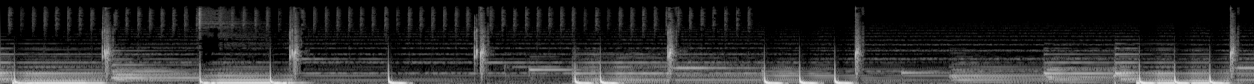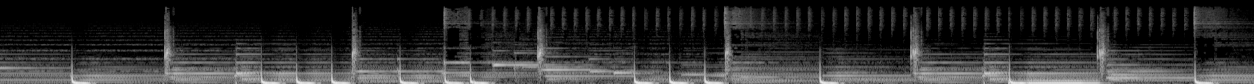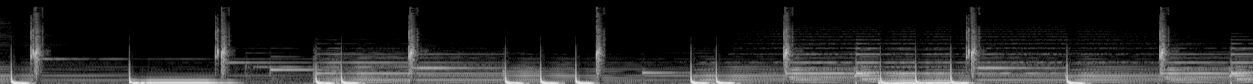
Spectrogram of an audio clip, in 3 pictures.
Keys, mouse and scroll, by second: 4.1 click, 7.7 alt+right click, 8.1 alt+click, 8.3 alt+click, 8.6 alt+middle click, 8.9 alt+right click, 9.1 alt+right click, 9.5 alt+click, 9.6 alt+click, 10.0 alt+right click, 10.5 alt+click, 10.9 alt+click, 11.4 alt+right click, 11.8 alt+right click, 11.9 alt+middle click, 13.3 click, 15.3 alt+right click, 15.6 alt+right click, 15.8 alt+click, 16.0 alt+click, 16.5 alt+middle click, 16.7 alt+middle click, 17.5 alt+click, 18.2 alt+click, 18.5 alt+right click, 18.8 alt+right click, 18.9 alt+click, 19.4 alt+right click, 19.8 alt+right click, 19.9 alt+click, 20.1 alt+click, 20.5 alt+middle click, 20.6 alt+middle click, 21.0 alt+click, 21.3 alt+right click, 21.4 alt+right click, 22.6 alt+click, 22.7 alt+click, 23.4 alt+right click, 23.9 alt+right click, 24.4 alt+click, 24.5 alt+click, 25.0 alt+middle click, 25.4 alt+right click, 25.8 alt+click, 26.5 alt+click.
